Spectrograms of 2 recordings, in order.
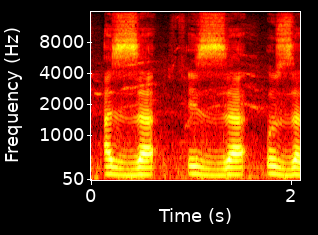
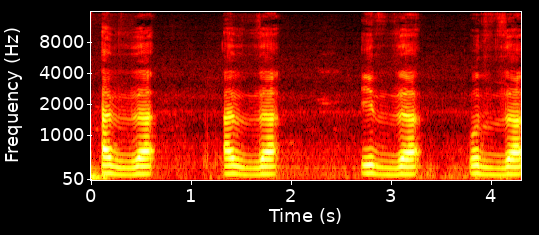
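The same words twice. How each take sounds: First: عز with a hissing z, slowed; سیٹی والا غلط تلفظ; wrong whistled z. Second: بغیر سیٹی کے; correct doubled dhal. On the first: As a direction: drag the z in عز so it whistles, as the mistake. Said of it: "سیٹی کی آواز آ رہی ہے". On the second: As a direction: press the doubled ذ in عز without any hiss. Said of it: "سیٹی کی آواز بالکل نہیں آ رہی". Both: Shown as a demonstration.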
